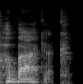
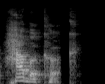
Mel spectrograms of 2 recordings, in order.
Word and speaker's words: Habakkuk: In this section, we'll study the book of Habakkuk, or Habakkuk. Both pronunciations are acceptable, and I really don't wish to argue which is better.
